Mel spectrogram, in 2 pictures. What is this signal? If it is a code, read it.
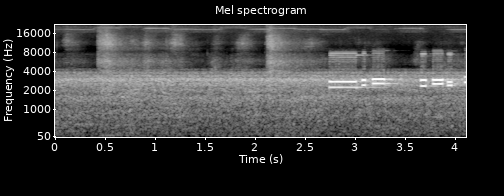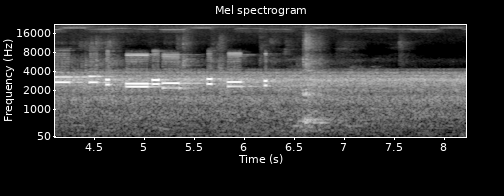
Pairs of high tones at irregular times, with phone line noise, room echo and the noise of a cafe. There is no code.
